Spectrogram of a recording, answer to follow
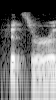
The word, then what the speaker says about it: Pfitzer: correct you by saying my last name is pronounced it sir Fitzer and that spelled P as in Paul f as in Frank I T zer I only fits fit sir all right you might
